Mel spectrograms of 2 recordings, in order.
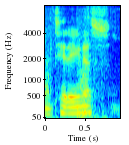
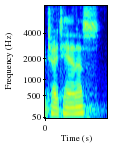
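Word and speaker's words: Titanus: and Dragon Zord and Tedanus or sorry Titanis. Um that's what my brother calls him. He calls him Tedanus because of the way it's spelled.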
